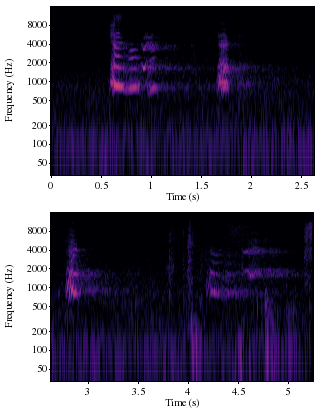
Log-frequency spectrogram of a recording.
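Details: Short, piercing, scream-like yelps come from a female pet dog, aimed at the neighbour's dogs in place of barking. Five or six calls in quick, uneven succession, each a harsh, wavering squeal over low background noise.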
